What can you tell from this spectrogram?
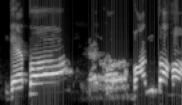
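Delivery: জ্ঞাত- then a long pause then বান্তঃ; split into syllables. Shown as a demonstration. Teacher breaking the word into parts for students. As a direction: break জ্ঞাতবান্তঃ into two clear parts with a gap. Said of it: "syllable split for students".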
